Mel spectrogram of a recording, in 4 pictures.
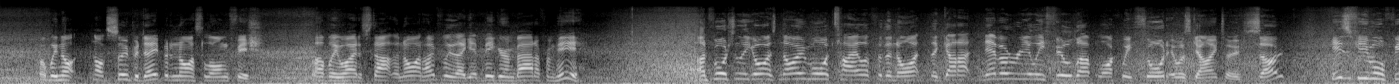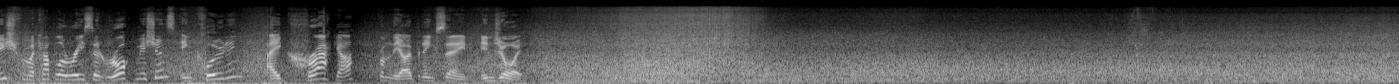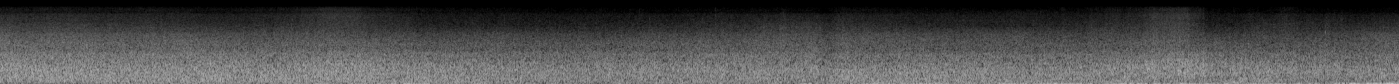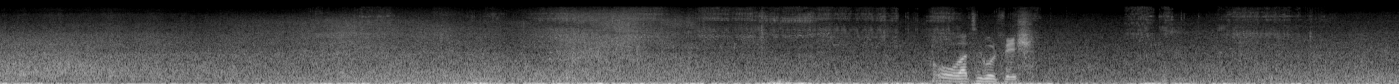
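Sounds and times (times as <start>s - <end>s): ocean surf breaking on rocks: 0.0s - 55.9s.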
